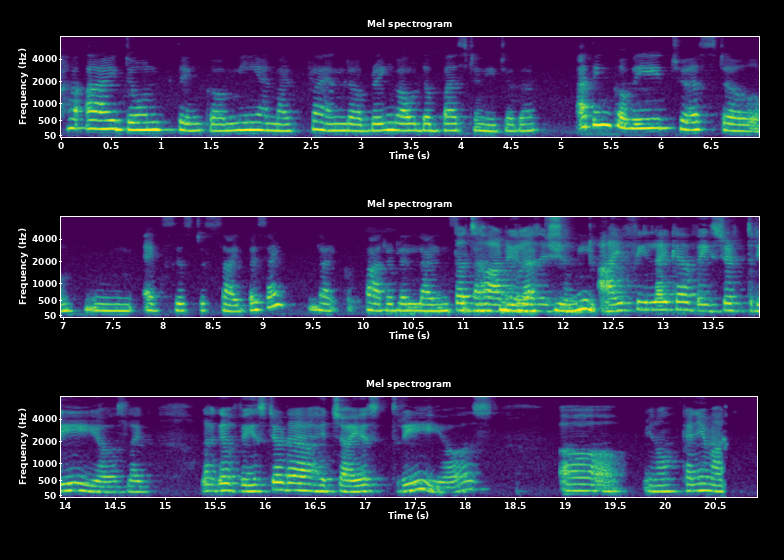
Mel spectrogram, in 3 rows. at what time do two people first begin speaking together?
10.9 s

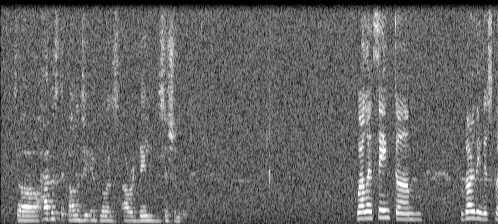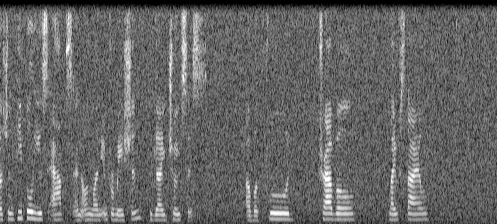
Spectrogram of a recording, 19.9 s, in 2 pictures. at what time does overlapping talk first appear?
none

